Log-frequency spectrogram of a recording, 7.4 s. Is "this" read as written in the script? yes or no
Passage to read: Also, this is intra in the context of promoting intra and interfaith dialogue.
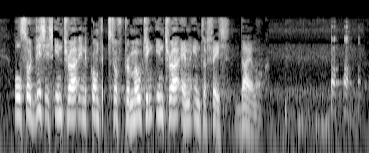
yes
